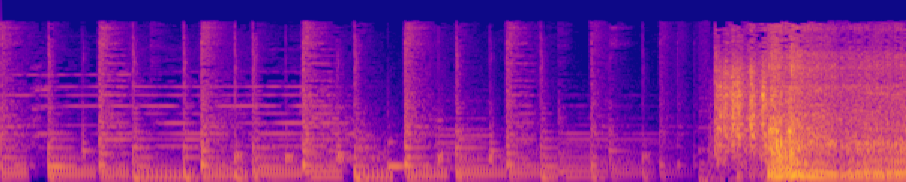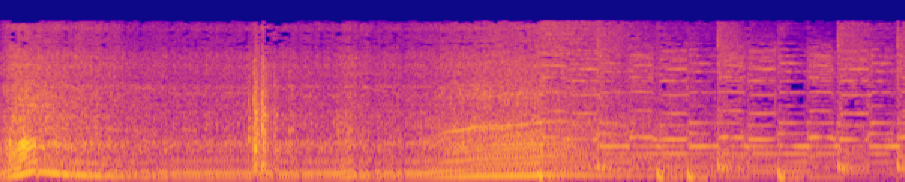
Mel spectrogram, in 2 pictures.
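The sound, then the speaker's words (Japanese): A motorcycle engine cranks with rapid rhythmic pulses, catches after a few seconds, then settles into a loud idle with a couple of sharp revs. “バイク、振動中物語。”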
